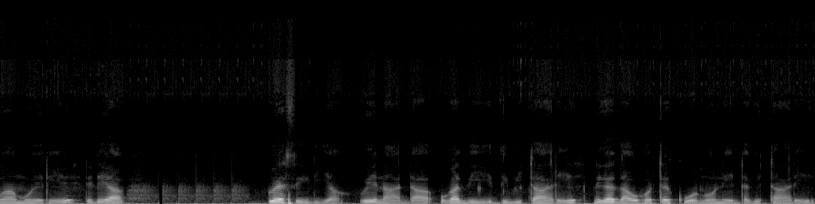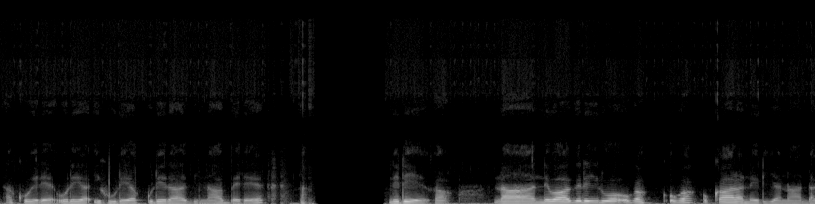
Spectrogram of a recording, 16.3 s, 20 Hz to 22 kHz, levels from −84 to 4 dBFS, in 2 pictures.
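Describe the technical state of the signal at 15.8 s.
At 15.8 s the signal is intact, with no audible technical fault at that moment.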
